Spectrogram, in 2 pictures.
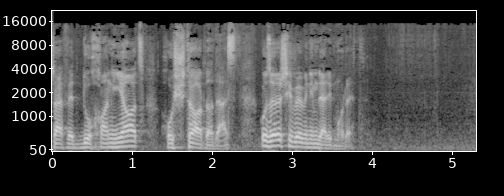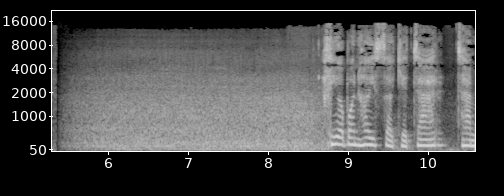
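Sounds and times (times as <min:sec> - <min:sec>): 
speech: 0:00.0 - 0:04.0, 0:08.7 - 0:10.5
dense city street traffic roar of cars and heavier vehicles: 0:05.4 - 0:10.5.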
